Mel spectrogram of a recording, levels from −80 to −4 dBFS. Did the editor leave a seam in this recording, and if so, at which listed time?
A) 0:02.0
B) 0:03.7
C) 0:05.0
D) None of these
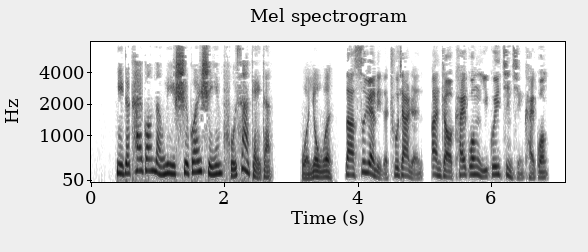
B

